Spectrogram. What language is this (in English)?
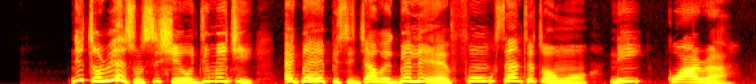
Yoruba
